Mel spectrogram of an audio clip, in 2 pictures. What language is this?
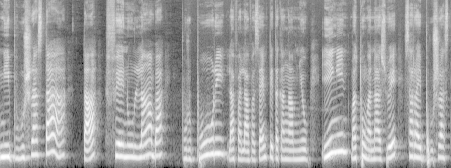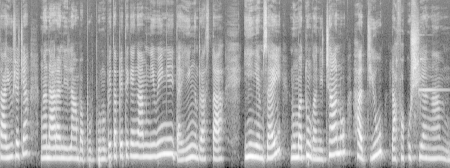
Bara Malagasy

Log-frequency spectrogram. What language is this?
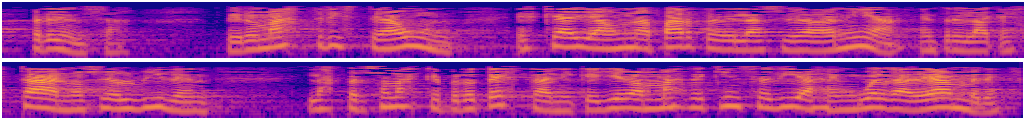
Spanish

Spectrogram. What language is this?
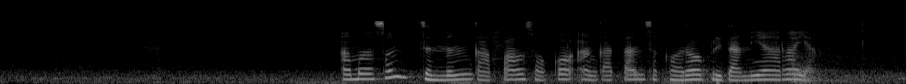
Javanese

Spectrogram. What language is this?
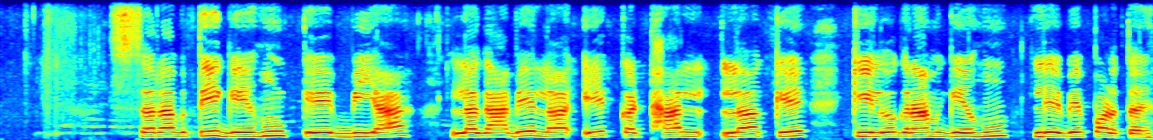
Magahi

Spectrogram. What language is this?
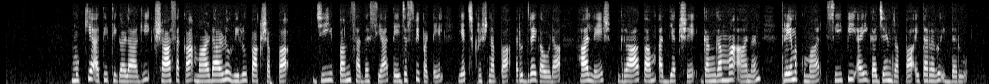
Kannada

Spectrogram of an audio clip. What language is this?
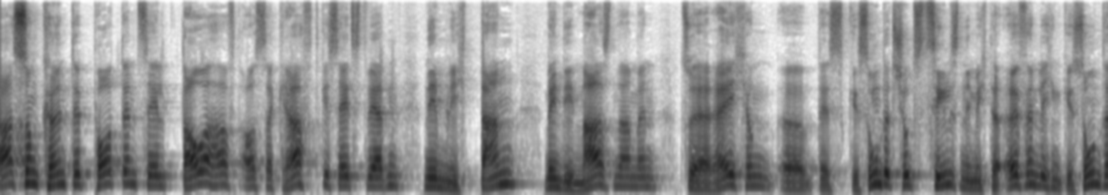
German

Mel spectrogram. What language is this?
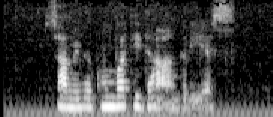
Georgian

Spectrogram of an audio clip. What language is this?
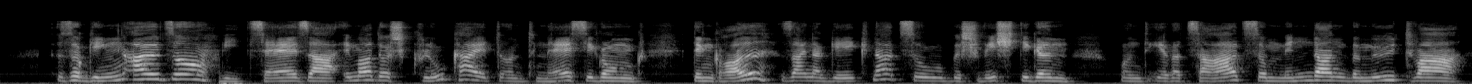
German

